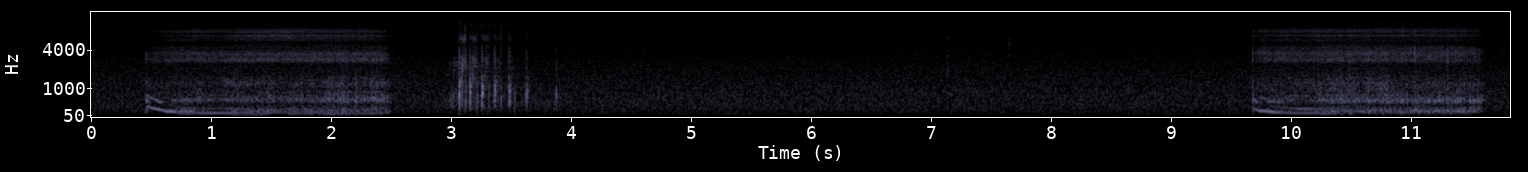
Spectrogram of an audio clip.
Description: English bulldog snoring & lips flapping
